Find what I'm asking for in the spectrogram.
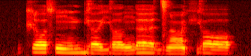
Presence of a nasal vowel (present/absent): present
